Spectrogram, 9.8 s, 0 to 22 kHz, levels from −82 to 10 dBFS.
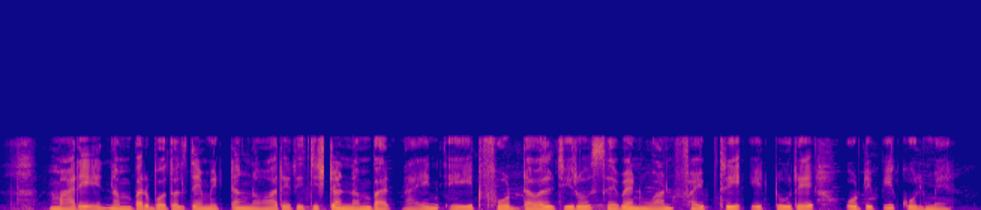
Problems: none marked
